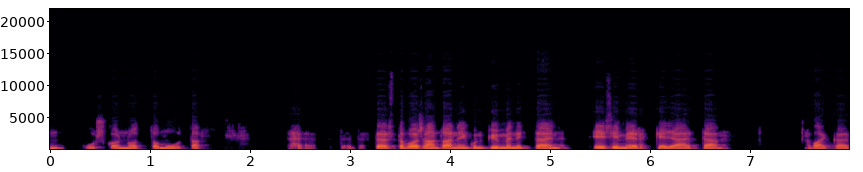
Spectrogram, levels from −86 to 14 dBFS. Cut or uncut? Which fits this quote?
uncut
